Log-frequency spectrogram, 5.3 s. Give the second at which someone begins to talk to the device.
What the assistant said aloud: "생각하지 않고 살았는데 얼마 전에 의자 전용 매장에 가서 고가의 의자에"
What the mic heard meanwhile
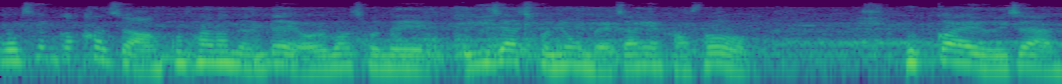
none

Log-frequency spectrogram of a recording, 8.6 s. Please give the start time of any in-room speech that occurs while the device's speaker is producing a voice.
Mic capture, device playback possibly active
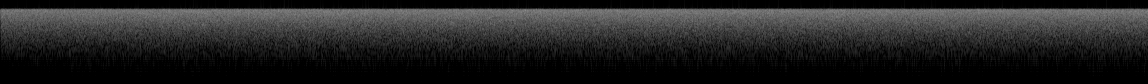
none

